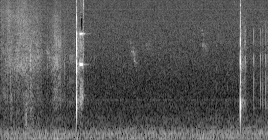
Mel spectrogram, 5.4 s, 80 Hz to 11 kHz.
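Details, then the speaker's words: Simulated ASMR chiropractic exam role-play: two sharp electronic beeps a few seconds apart over quiet room hiss as an ear thermometer starts and finishes a reading, 98.3; ear thermometer beep. "Let's go ahead and take your temperature. This is going to go in your ear, okay?"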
